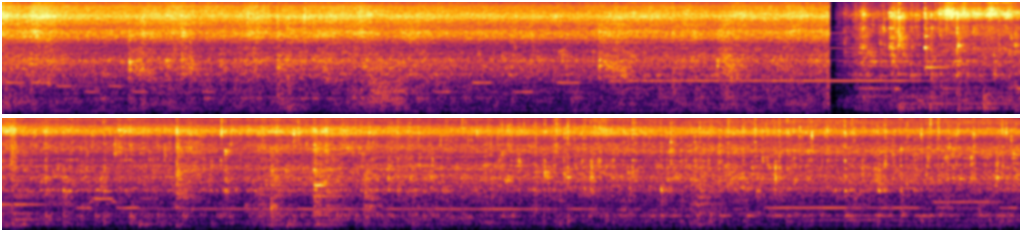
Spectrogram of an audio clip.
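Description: Ground spice paste sizzling in a metal wok as it is stirred. After a sudden break about six seconds in, boiled goose meat and a little water are poured into a wok over a wood fire, with steady sizzling and light clatter of metal pans.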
